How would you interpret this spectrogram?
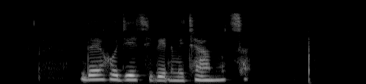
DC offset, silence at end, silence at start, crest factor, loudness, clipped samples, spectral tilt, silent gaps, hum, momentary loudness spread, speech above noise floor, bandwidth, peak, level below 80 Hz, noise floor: under 0.1%; 1.15 s; 0.8 s; 18 dB; -31 LUFS; under 0.1%; -6 dB/octave; none; none; 24 LU; 52 dB; 11.5 kHz; -14 dBFS; -80 dBFS; -82 dBFS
